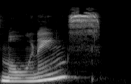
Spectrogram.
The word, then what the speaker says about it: mornings: Or one of these mornings. E esse G de morning também não é pronunciado, você vai do N direto pro S.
